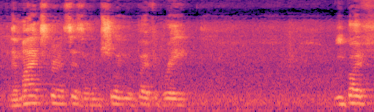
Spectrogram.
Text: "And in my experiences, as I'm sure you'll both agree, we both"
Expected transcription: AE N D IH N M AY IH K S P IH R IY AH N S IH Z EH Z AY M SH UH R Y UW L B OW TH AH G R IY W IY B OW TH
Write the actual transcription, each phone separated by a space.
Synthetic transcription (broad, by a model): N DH IH N M AY IH K S P IH R IY AH N S IH Z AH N AY M SH UH R Y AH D B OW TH AH G R IY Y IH B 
